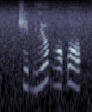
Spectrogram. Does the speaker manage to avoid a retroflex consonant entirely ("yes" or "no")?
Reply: yes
